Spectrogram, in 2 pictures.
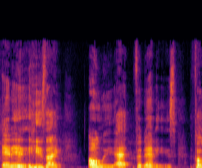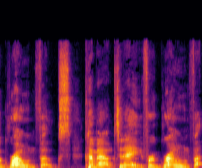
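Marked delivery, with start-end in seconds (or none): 1.3-6.0 slow radio commercial announcer voice. Imitating the guy from a local radio commercial: radio commercial voice. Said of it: "He has this voice".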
